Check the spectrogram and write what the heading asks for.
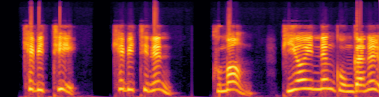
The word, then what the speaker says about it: cavity: 캐비티 캐비티는 구멍 비어 있는 공간을 의미합니다. C가 A 앞에 오면 C는 K로 발음됩니다.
